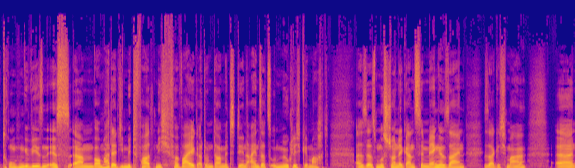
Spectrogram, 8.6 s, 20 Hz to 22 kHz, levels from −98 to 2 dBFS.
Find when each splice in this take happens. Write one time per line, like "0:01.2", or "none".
0:05.3
0:07.3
